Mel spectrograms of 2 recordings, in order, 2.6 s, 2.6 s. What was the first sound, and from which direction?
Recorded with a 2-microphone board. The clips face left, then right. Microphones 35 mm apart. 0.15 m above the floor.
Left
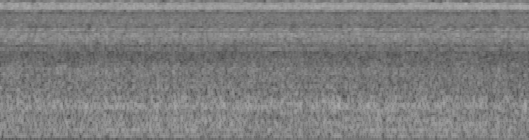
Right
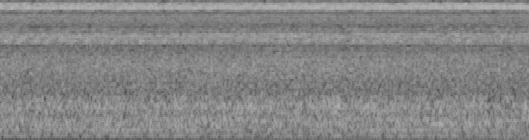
A drone, 60° right (ahead or behind).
